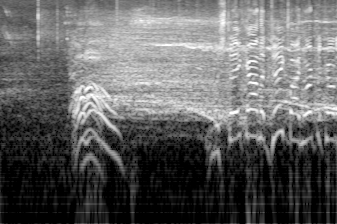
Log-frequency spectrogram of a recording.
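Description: A crowd in a large echoing gym cheers loudly.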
